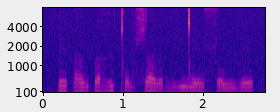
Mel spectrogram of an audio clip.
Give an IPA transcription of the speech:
e p ʕ ʉ w ɓ ɐ ɦ ɨ ǀ o v ɕ ɐ l ɵ b ʉ v ŋ͡ǀ e w ɬ o ɲ v e

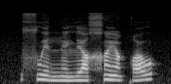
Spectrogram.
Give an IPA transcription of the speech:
sʷ e n ẽ lʲ a χ ẽ q o

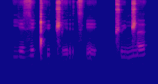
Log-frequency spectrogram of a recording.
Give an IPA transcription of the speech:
j e z ɪ ǃʰ y ɡ͡ǁ e r t͡sʼ e | ǁ y ŋ͡ǁ ɐ

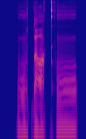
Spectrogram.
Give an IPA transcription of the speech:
o˨ ɗ ɑ˨ kʼ o˦

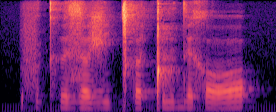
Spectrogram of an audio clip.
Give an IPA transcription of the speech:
f ɘ kʰ ɘ z ɐ ʒ i ǀʰ ɐ ǃ ɨ d̪ ɛ x ɔ

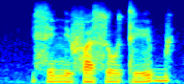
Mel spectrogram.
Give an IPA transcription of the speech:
s e n e f a s oː t e b

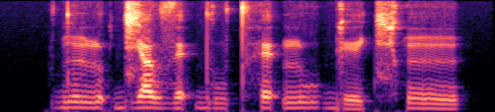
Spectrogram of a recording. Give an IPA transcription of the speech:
d ũ˦˨ n ʊ˦ ʔ d͡ʑ a˦˨ ʊ̯ z ɛ˦ ʔ d u˨ tʰ ɛ˦ ʔ n u˦ ɡ e˨ t͡ɕʰ ũ˦˨

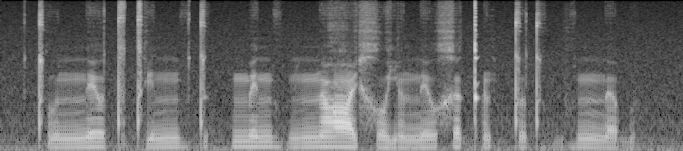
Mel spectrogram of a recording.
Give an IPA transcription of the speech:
tʼ u˨ nː e˦˨ ʊ̯ t ə˨ tʼ i˦ nː ṳ˦ t | m e˦ n o̤˨˦ b nː ə̃˦ ʕ i˨ x o˨ j ə̃˨ n e˦ ʊ̯ x ɜ˦ kʼ ə̃˦ tː o˨ t ṳ˨˦ b o̤˦ nː ɜ˨ b

